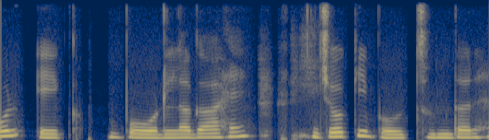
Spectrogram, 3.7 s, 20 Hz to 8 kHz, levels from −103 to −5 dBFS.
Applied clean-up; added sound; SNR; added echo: none; none; none; none.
